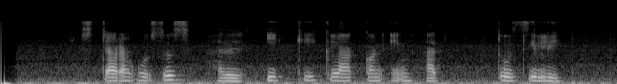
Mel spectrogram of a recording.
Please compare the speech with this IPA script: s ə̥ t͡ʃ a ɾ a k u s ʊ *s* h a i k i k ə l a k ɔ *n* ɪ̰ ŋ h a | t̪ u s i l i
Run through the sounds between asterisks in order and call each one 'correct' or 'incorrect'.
correct, correct

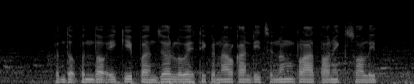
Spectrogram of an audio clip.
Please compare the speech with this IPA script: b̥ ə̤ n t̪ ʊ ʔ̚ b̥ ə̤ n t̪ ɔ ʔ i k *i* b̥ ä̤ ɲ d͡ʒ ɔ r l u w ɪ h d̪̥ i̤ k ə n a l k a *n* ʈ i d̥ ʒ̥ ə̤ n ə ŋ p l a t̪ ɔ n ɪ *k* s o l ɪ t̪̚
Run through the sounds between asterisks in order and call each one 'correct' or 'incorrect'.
correct, incorrect: ɳ, correct

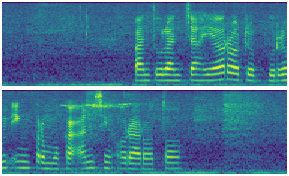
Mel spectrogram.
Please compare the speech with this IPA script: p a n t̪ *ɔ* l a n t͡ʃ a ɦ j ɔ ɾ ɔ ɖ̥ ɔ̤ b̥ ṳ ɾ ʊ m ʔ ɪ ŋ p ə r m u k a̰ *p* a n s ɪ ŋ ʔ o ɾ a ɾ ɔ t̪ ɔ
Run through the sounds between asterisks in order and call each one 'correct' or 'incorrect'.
incorrect: u, incorrect: ʔ

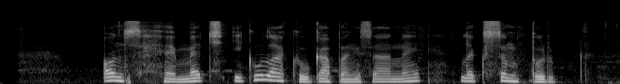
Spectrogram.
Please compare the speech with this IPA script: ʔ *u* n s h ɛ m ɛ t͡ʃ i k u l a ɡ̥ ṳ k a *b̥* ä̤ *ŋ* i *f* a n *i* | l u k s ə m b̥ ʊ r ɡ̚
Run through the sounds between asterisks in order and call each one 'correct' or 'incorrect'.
incorrect: ɔ, correct, correct, incorrect: s, incorrect: e

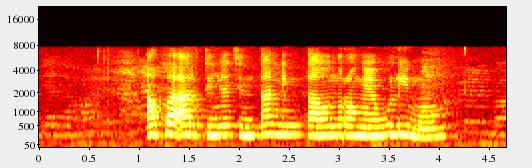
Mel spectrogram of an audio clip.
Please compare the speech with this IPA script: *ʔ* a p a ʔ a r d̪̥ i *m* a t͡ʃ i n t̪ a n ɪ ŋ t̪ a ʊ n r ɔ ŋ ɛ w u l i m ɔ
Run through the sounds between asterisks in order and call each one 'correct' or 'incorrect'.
correct, incorrect: ɲ

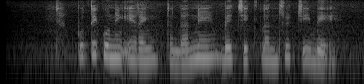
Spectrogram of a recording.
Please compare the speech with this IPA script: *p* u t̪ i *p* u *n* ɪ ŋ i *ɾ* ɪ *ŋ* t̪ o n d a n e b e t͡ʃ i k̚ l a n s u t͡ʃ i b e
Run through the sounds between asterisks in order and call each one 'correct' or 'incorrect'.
correct, incorrect: k, correct, correct, correct

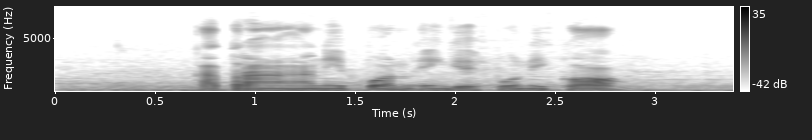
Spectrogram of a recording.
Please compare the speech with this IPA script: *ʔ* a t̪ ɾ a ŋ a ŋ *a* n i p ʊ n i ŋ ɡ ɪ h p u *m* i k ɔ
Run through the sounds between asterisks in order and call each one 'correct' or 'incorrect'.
incorrect: k, correct, incorrect: n

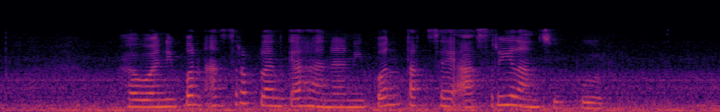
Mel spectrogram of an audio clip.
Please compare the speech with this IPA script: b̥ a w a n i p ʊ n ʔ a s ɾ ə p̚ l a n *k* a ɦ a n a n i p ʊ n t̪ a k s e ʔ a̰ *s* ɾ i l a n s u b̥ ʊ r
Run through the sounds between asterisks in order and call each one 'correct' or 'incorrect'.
correct, correct

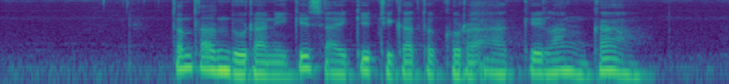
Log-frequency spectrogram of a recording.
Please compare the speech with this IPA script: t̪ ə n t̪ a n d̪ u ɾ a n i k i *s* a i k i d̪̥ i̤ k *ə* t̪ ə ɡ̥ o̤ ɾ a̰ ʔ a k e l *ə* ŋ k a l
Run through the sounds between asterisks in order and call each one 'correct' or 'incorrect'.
correct, incorrect: a, incorrect: a

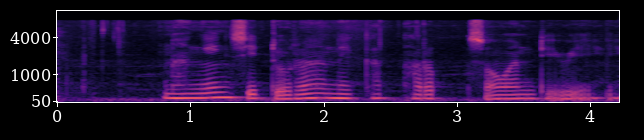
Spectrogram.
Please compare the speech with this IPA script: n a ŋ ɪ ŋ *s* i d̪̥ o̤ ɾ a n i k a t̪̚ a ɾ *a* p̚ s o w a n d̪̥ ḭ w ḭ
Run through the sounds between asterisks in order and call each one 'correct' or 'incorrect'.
correct, incorrect: ə

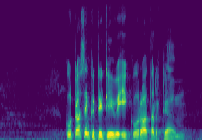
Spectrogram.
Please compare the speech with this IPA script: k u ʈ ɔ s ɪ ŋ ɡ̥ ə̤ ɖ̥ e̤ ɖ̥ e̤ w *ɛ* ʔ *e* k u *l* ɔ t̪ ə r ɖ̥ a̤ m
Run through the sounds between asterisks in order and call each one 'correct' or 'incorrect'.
incorrect: e, incorrect: i, incorrect: ɾ

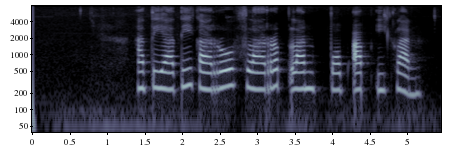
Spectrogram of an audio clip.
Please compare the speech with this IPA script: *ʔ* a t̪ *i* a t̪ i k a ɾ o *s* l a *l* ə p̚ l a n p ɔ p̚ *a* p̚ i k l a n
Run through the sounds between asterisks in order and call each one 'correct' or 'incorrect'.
correct, correct, incorrect: f, incorrect: ɾ, correct

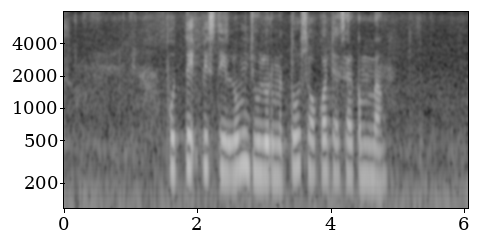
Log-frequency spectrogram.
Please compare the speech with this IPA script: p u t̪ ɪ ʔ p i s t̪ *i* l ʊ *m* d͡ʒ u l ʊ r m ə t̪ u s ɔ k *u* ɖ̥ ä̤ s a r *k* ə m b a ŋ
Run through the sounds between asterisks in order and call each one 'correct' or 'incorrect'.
correct, correct, incorrect: ɔ, correct

